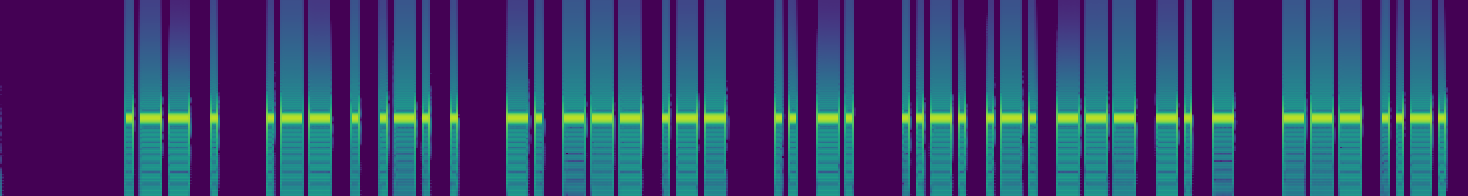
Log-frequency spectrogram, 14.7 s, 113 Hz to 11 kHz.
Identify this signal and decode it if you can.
Morse code, heard as a keyed tone, about 17 wpm, 700 Hz. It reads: WE WERE NOW IN FRONT OF
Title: Sentences from Top 1000 Words - Review Part 2 - 17wpm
